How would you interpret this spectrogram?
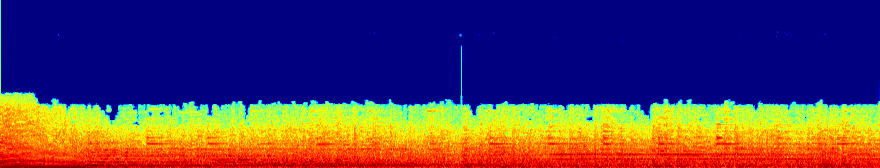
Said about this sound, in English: She watches the train pass.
